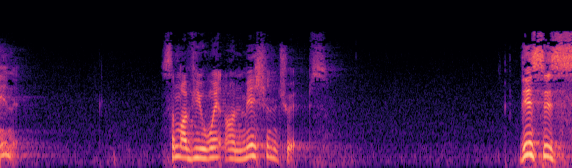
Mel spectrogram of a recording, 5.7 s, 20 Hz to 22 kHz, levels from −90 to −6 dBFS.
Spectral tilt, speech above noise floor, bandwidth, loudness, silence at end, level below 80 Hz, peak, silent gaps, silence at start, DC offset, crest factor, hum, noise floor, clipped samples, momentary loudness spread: -3.5 dB/octave; 39 dB; 11.5 kHz; -21 LUFS; 0 s; -58 dBFS; -2 dBFS; none; 0 s; under 0.1%; 22 dB; none; -60 dBFS; under 0.1%; 23 LU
